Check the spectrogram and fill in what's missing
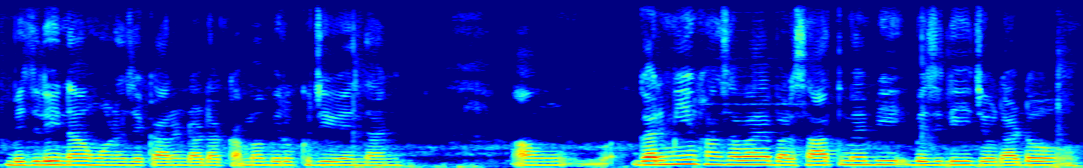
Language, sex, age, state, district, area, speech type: Sindhi, male, 45-60, Rajasthan, Ajmer, rural, spontaneous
